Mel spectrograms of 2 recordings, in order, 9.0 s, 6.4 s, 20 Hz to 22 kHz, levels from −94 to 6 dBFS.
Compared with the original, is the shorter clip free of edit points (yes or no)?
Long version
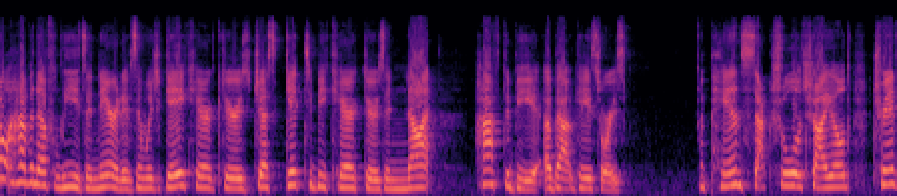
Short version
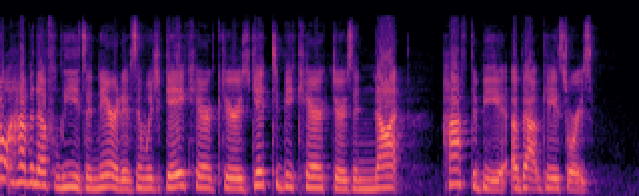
no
